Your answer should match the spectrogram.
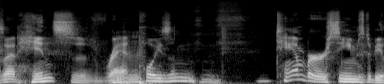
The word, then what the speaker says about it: timbre: term and sound um called timbre even though it is spelled timbre but it's just like they're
